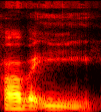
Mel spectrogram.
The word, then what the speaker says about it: Hawaii: Excuse me, it's pronounced Hawaii.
